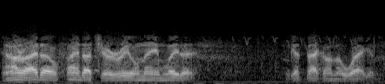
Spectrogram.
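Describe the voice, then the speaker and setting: A man's voice: low-pitched, fairly even intonation, moderate pace, natural voice. An actor playing a stern, commanding Old West lawman with an American accent and a curt manner in a 1950s radio western. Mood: cold, sardonic. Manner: curt, authoritative, giving orders. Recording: dull, noisy old radio recording.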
